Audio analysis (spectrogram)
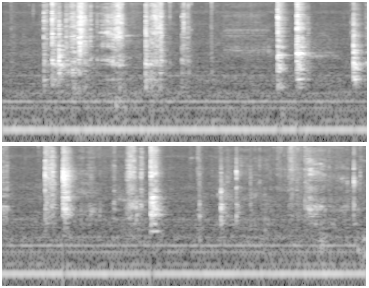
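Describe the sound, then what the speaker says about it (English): Roast potatoes turned with a metal utensil in a pan of roasting lamb juices: intermittent scraping and clinking strokes over a steady low hum and faint background sizzle, close by, with no talking. "So I'm just going to pop in the roast potatoes and turn them in the juices"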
